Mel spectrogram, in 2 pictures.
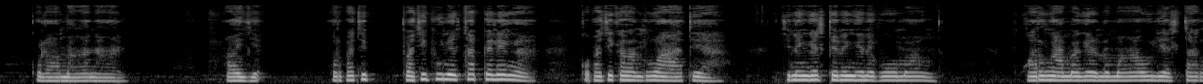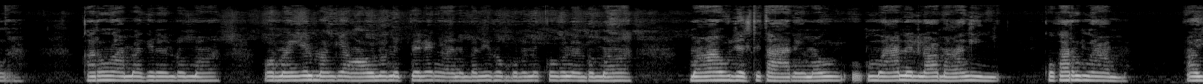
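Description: Speech that sounds swirly, hollow and smeared throughout, with softened consonant attacks and nothing above 16.6 kHz. This is likely generation loss: the audio was encoded about three times with AAC-LC at what sounds like 64 kbit/s, each pass adding quantisation noise and spectral holes.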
